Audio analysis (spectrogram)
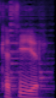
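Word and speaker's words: كثير: Same with Ktir. So in spoken Arabic, we're saying Ktir. And in Fusha Arabic, it's the way you would say this is Kathir, and that's spelled like this.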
